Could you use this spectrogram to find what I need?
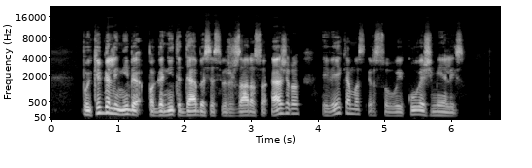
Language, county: Lithuanian, Kaunas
